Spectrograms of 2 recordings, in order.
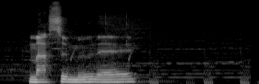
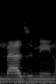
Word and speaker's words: Masamune: mazumine what are you saying oh my God masumune that's how you pronounce it masamune yeah I always call it mazzamine when I was a kid growing up too there's another one I used to say Mass immune yeah it's basically a katana on steroids I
